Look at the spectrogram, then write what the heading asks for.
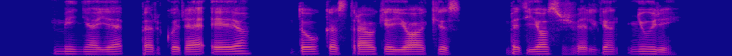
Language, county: Lithuanian, Šiauliai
